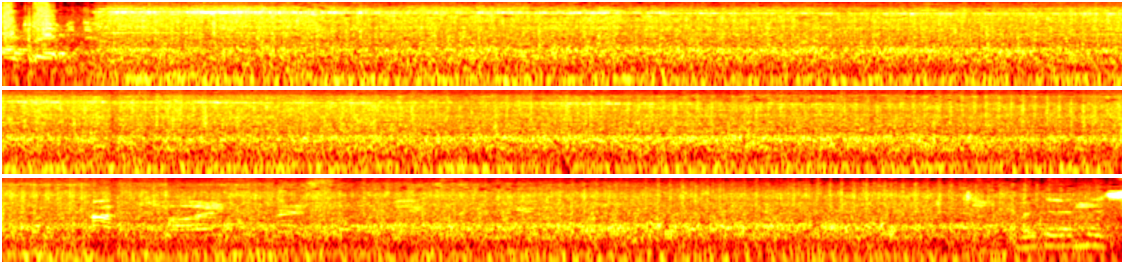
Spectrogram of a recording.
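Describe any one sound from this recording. Helicopter rotors thump loudly and steadily close by.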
